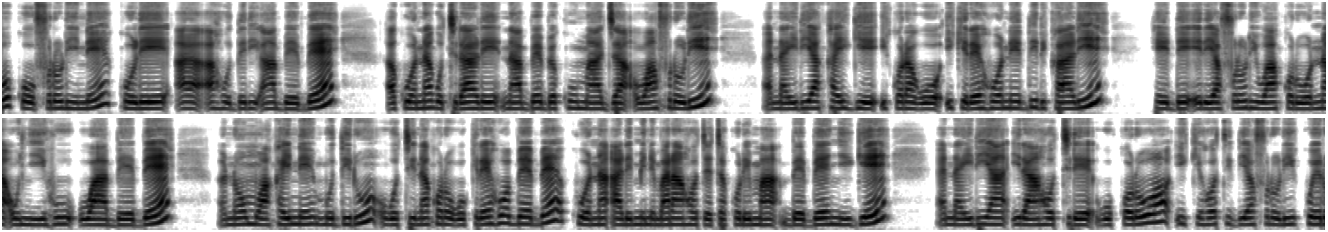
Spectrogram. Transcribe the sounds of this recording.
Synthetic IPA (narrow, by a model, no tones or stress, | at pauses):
okofoɾoɾinekoɾeaa̰ɦoðeɾiʔabɛːbɛ | kuɔnaɣotiɾaɾenabɛbɛkumad͡ʒa̰wafoɾoɾi | naiɾiakaiɣeʔikɔɾaɣwɔʔikeɾɛɦwɔneðiɾikaɾi | heːdeːɾeafoɾoɾiwakɔɾwɔna̰ʔoɲiɦuwabɛbɛ | nɔmwakainemoðiɾṵɣotinakɔɾwɔɣokeɾɛɦwɔbɛbɛkwɔnaʔaɾeminemaɾaɦɔtɛtɛkoɾemabɛbɛɲiɣe | naiɾiaʔiɾaɦɔtiɾɛɣokɔɾwɔʔikeɦɔtiðiafoɾoɾikweɾ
